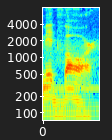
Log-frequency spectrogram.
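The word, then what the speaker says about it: מדבר: And you can see what I was talking about before, that they'll change the B to a V when they pronounce it sometime. So now it's in midvar, in the numbers 1.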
